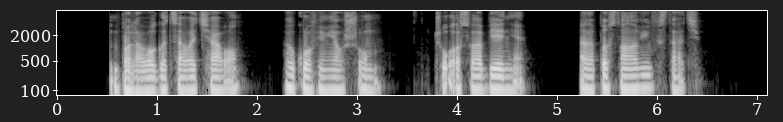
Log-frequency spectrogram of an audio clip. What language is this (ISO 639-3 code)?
pol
